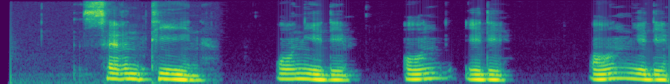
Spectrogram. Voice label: seventeen 17, turkish; the talking turkish phrasebook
